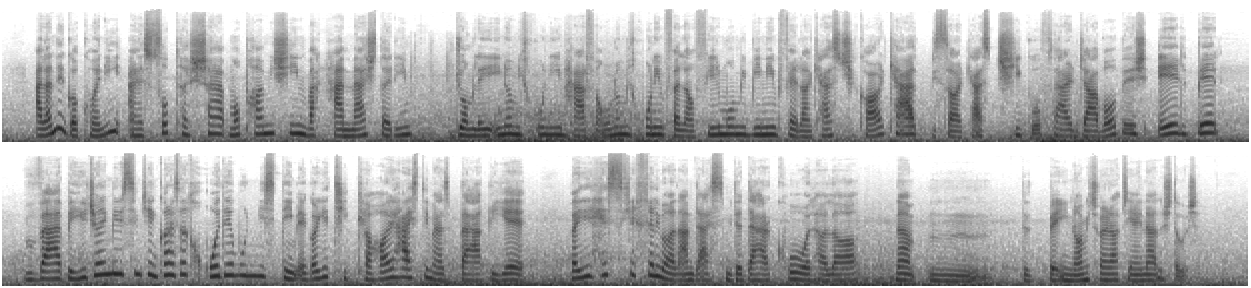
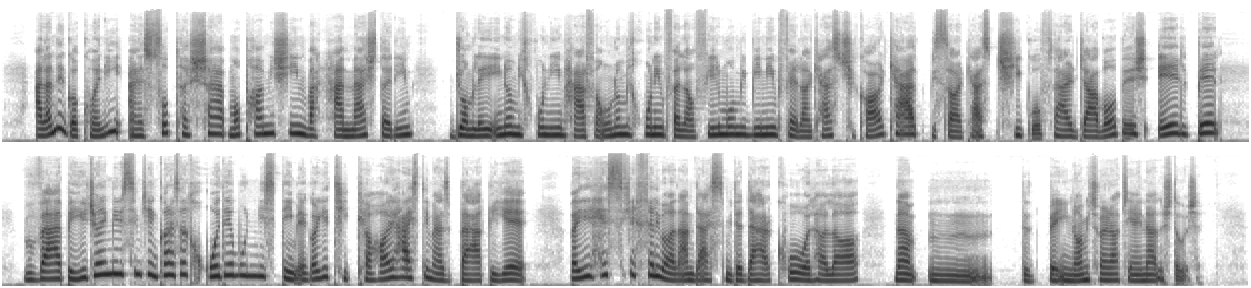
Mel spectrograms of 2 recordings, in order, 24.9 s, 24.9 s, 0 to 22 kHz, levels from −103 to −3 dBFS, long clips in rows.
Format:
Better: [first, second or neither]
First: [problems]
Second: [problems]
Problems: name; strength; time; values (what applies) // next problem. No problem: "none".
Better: second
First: wind noise on the microphone; occasional gusts; 15 dB below the speech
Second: none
